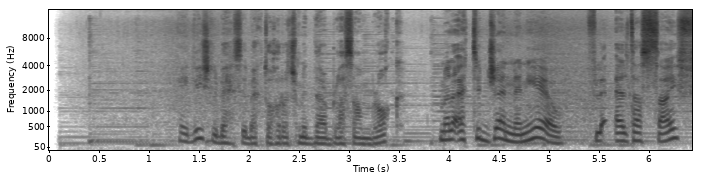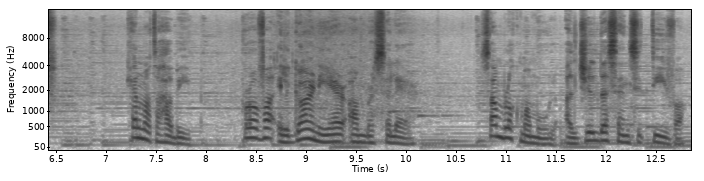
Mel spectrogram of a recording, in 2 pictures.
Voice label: male maltese compilation, voice over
